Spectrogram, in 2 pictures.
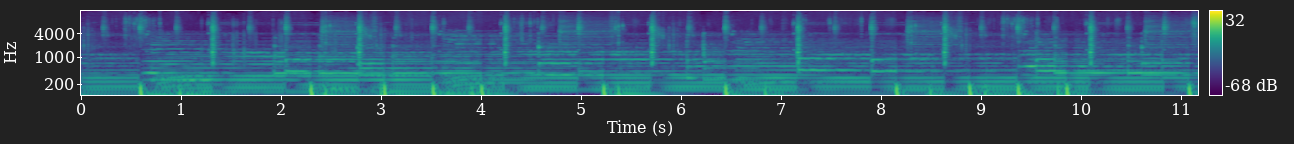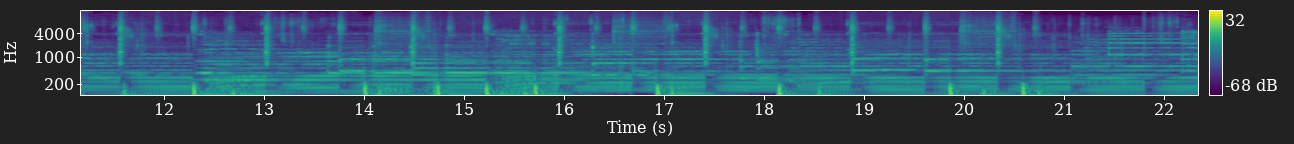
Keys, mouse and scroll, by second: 1.1 right click, 2.9 click, 3.6 scroll down 1, 3.8 scroll up 1, 3.9 right click, 4.2-4.5 scroll down 1, 4.5 scroll up 1, 4.6 right click, 4.8 scroll down 1, 4.9-5.5 scroll up 1, 5.5 click, 5.8 right click, 6.0 scroll down 1, 6.1-6.6 scroll up 2, 6.2 right click, 6.6 right click, 6.8 click, 7.0 scroll down 1, 7.1 scroll up 1, 7.3 click, 7.9 middle click, 8.4 click, 10.9 click, 11.5 click, 13.0 click, 16.0 click, 16.7 middle click, 17.0 click, 17.4 middle click, 17.8 click, 18.9 right click, 19.4 click.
